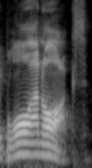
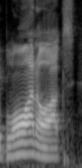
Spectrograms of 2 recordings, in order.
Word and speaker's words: Blawnox: 22nd at Starlight in Blawnox. But only if you say it like that. You have to say Blawnox. If you ain't say Blawnox, you're doing it wrong.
